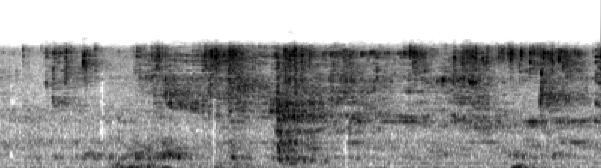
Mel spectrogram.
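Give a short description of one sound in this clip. Water splashes onto a hand.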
